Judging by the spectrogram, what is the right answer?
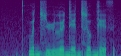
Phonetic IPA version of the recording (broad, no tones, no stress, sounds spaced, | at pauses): kʷʰ ə d͡z y l ʏ d e d͡z ʊ ɡ e θ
